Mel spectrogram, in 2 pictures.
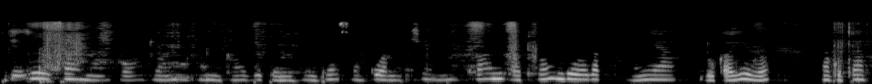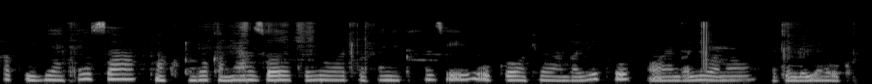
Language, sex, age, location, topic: Swahili, female, 25-35, Wajir, finance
